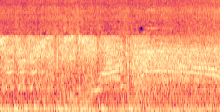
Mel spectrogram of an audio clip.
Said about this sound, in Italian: Oh, ma che? Ma no, niente, quando mette le marce fa così.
